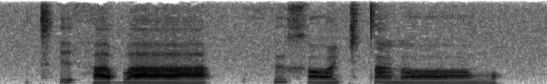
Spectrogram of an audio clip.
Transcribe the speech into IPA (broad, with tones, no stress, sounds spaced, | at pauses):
t͡sʼ ɪ˥˧ h a˩˧ b aː˧˩ | h ʉ˥ x ɑ̃ː˧˩ c t ã˥˧ ɳ ɑ̃ː˧˩ v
